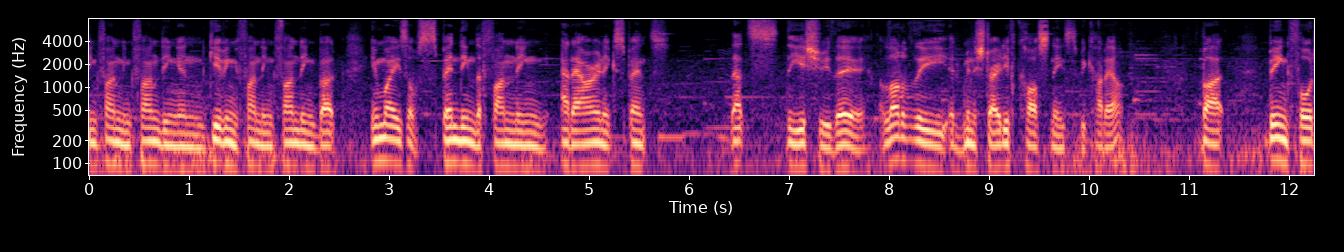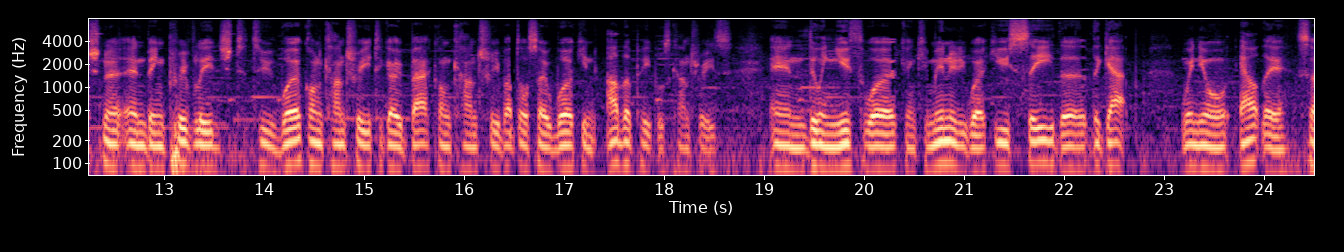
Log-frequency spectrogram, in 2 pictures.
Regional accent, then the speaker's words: New South Wales, Australia; also born or lived in Queensland; I come from the Gamilaroi Menindaangi tribes of northwest New South Wales and southwest Queensland.

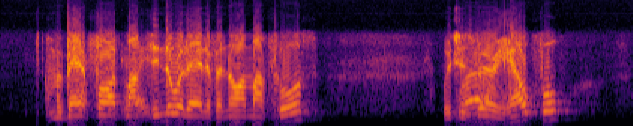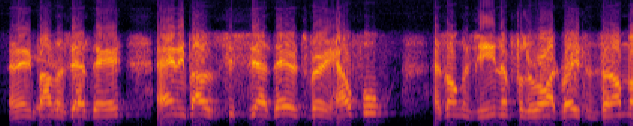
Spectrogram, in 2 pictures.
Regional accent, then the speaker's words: Mildura, Victoria, Australia; I'm from Mildura, which is Latchy Latchy country. I'm a Wiradjuri man from central New South Wales. My nan's a stolen generation Aboriginal woman.

